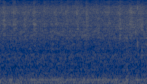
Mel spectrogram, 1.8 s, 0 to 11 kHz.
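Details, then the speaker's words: 1979 Lincoln Mark V idled down: lumpy, uneven idle with occasional stumbles, a misfire. Owner suspects a plug wire not fully seated, or possibly an exhaust leak. "idle it down a little bit it has a bit of a misfire i wonder if i didn't plug in one of those cables all the way yeah something's up with that"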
